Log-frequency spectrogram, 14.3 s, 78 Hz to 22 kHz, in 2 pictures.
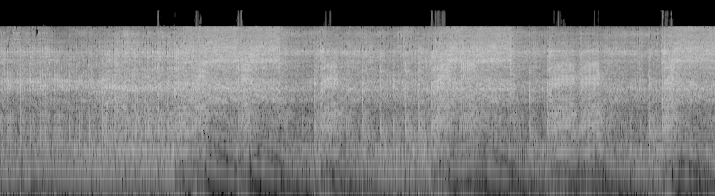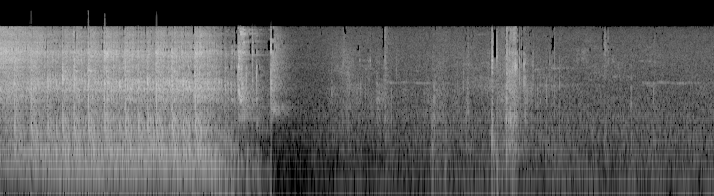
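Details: Stihl 009 chainsaw on stabilized gas, first run after 3–4 months: crisp revs rise and fall several times, then quiet steady idle; idle good, sounds healthy.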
